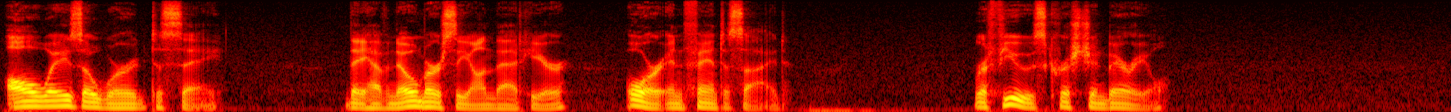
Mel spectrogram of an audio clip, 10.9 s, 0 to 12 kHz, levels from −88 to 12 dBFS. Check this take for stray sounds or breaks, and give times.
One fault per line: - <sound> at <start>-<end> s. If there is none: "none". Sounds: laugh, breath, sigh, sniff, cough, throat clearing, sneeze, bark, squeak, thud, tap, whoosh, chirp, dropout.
none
